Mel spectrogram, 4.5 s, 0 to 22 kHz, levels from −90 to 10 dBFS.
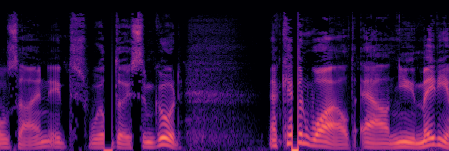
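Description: A speech clip with two underruns with held sample: at 1.04 s, after "zone it", and at 2.92 s, the output buffer emptied and the converter held its last value for 80 ms and 60 ms. The waveform shows flat plateaus, the spectrogram blank columns, each where roughly 70 ms of audio was lost.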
